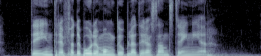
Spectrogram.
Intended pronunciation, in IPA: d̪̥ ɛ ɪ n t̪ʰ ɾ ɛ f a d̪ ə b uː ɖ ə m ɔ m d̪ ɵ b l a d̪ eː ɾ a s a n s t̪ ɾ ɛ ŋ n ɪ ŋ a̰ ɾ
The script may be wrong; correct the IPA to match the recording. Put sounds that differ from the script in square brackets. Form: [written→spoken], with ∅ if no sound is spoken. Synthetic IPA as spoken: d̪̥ ɛ ɪ n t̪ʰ ɾ ɛ f a d̪ ə b uː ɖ ə m ɔ [m→ŋ] d̪ ɵ b l a d̪ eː ɾ a s a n s t̪ ɾ ɛ ŋ n ɪ ŋ a̰ ɾ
